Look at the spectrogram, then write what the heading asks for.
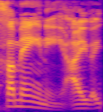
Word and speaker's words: Khamenei: Mojtaba Khamenei. Yes, that's a good way to pronounce it.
